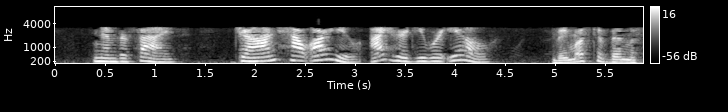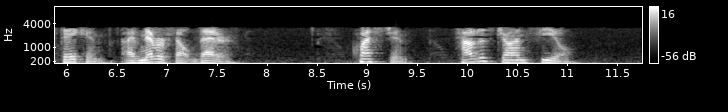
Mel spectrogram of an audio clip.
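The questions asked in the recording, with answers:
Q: How does John feel?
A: Very well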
